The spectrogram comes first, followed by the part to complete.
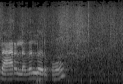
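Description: A woman speaks for a little over the first second. Under and after her voice, softened sliced onions sizzle in oil in a stainless-steel kadai as a wooden spatula stirs them, and the sizzle carries on alone once she stops.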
